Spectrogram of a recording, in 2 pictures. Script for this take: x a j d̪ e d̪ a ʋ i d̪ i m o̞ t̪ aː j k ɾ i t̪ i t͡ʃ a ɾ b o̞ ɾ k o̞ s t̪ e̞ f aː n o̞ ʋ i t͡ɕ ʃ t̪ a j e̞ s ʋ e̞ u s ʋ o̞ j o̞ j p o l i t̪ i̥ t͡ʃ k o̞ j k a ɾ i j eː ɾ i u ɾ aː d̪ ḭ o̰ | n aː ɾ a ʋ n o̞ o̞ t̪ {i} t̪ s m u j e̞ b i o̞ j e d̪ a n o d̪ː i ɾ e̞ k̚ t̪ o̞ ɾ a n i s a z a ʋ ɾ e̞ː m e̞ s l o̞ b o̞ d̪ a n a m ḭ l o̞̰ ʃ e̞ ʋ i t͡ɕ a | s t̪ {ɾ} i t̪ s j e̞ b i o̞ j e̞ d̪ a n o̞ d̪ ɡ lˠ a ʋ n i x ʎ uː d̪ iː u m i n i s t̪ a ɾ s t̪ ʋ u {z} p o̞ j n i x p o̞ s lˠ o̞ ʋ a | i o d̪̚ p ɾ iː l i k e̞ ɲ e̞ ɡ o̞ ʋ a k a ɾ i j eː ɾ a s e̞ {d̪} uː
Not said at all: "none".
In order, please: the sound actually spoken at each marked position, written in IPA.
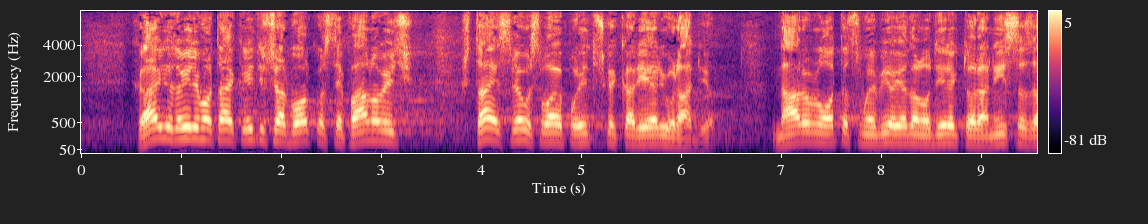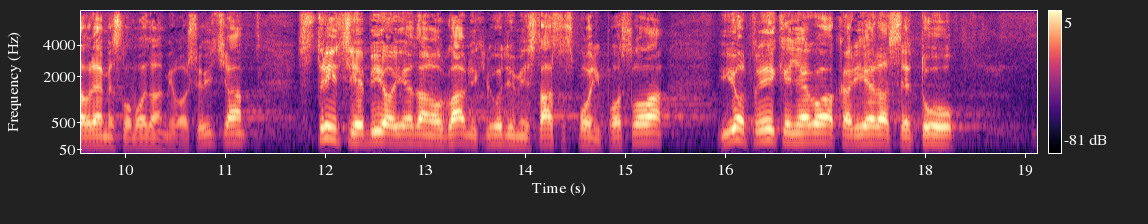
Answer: a, ɾ, s, t̪

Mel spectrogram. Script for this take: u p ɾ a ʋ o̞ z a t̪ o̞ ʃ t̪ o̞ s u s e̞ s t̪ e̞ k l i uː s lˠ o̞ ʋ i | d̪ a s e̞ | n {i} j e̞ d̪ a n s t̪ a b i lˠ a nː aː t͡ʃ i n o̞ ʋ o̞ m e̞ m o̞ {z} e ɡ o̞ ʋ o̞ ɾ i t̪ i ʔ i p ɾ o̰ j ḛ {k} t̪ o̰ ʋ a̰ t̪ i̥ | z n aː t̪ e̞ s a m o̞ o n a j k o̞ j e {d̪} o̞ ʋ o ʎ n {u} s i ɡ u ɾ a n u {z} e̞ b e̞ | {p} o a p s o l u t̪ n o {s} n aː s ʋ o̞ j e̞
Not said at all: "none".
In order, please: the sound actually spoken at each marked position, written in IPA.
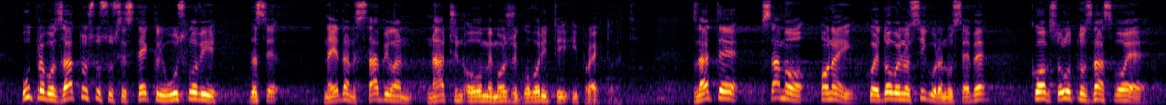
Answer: a, ʒ, k, d̪, o, s, k, z

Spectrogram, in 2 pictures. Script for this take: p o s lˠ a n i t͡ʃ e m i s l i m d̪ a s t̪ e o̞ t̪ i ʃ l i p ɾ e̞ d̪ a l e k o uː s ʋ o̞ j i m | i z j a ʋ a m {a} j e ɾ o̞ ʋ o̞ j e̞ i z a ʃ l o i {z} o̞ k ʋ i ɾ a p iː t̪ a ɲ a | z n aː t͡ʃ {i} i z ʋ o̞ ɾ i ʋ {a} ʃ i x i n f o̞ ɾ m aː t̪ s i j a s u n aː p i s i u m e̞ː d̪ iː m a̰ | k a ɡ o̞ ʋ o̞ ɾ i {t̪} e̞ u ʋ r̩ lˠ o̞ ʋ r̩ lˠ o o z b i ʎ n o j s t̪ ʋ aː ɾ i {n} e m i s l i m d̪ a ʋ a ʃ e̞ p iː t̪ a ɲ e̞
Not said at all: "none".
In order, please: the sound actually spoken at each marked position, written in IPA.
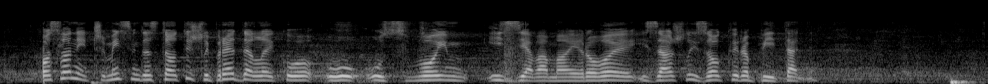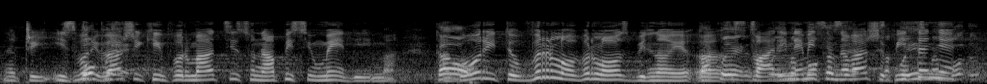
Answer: a, z, i, a, t̪, n

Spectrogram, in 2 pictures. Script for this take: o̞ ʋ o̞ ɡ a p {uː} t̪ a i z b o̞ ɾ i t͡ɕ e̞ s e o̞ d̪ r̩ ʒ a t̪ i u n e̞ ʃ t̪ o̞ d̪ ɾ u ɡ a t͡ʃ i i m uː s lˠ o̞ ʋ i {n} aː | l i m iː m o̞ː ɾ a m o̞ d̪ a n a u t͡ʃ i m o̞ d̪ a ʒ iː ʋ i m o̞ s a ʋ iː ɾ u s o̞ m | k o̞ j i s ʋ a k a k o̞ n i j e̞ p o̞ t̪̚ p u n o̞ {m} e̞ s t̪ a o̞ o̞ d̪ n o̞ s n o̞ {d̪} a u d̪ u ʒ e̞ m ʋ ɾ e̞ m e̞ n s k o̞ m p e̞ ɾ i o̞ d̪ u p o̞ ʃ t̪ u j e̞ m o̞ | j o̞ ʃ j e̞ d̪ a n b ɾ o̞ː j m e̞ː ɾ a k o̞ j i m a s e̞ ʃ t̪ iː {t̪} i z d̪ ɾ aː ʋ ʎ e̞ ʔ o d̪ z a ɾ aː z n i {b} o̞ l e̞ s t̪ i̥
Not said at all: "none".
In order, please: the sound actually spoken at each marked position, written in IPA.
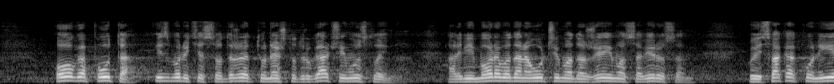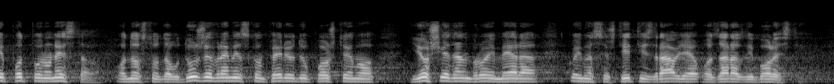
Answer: uː, m, n, d̪, t̪, b

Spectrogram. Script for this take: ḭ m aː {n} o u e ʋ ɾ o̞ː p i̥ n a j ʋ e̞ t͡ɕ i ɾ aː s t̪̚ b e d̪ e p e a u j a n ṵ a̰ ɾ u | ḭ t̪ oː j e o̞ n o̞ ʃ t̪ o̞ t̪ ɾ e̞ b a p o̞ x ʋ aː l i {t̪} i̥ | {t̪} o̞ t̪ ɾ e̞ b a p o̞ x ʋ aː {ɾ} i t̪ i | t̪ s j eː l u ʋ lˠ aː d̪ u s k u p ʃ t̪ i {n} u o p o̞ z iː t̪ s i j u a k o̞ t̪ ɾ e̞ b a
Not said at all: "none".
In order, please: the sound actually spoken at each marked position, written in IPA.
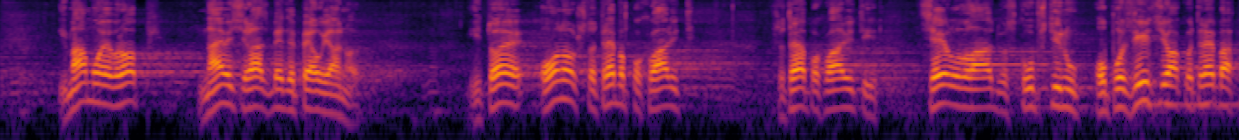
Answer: m, t̪, t̪, l, n

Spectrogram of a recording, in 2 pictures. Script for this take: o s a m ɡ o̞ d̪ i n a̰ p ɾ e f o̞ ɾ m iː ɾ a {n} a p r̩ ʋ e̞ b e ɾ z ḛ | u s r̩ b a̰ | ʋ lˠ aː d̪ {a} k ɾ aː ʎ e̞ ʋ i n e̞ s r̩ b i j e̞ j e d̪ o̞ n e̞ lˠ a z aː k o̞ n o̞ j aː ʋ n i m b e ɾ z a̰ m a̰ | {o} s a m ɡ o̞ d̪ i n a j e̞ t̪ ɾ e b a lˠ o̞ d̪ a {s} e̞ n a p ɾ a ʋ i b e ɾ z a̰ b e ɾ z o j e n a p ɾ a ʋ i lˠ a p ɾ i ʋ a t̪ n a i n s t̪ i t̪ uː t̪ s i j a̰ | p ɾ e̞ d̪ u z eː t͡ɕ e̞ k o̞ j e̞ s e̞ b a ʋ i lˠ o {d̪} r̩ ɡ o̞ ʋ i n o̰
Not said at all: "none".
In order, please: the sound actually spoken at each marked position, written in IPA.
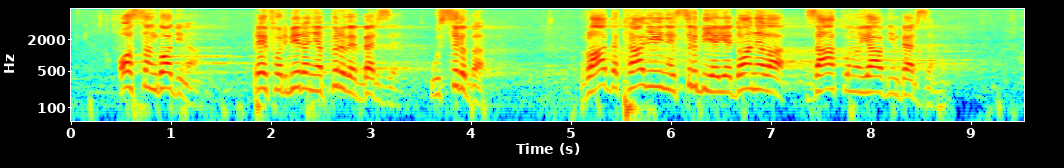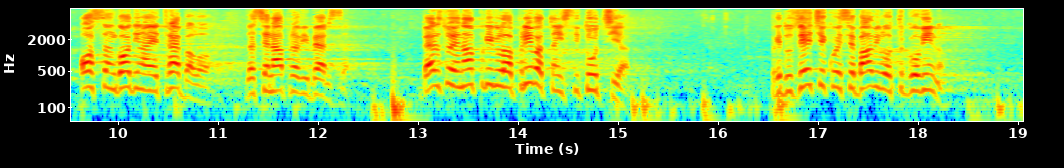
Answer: ɲ, a, o, s, t̪

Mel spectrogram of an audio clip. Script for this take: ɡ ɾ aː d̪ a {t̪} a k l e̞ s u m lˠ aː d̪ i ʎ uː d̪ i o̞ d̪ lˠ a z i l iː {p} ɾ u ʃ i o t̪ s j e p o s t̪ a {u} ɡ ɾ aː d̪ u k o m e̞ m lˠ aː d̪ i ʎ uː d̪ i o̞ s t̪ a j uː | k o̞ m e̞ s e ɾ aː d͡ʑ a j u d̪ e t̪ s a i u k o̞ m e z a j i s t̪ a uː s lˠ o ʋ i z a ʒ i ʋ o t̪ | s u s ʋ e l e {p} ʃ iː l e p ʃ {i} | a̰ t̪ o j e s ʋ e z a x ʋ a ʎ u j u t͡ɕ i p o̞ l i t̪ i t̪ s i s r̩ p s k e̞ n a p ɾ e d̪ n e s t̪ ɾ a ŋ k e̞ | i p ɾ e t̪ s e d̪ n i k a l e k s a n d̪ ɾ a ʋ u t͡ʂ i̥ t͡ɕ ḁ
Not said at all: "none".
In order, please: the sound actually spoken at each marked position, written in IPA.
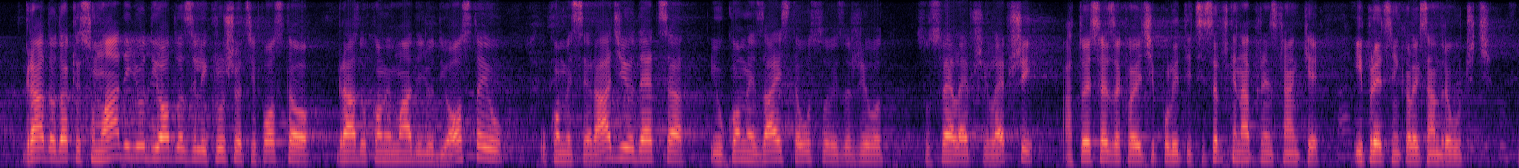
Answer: d̪, k, o, p, i

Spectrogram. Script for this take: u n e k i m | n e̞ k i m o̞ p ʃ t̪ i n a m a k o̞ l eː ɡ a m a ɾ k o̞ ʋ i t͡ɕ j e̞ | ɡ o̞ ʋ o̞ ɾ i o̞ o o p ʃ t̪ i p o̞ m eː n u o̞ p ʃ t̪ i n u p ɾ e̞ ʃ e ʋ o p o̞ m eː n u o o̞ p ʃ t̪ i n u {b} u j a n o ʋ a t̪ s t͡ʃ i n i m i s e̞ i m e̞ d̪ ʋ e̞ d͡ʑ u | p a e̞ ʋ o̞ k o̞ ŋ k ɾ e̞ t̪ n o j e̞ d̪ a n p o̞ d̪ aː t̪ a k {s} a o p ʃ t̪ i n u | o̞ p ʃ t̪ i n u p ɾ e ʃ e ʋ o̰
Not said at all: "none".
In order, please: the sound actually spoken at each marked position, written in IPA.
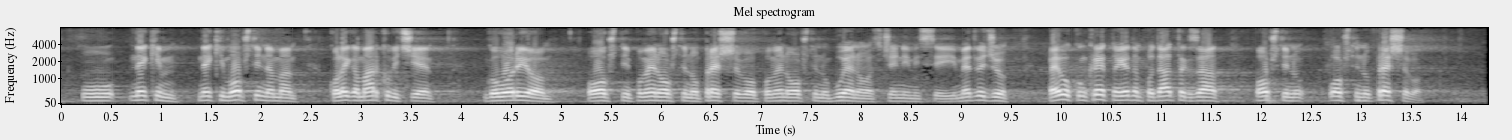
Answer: b, z

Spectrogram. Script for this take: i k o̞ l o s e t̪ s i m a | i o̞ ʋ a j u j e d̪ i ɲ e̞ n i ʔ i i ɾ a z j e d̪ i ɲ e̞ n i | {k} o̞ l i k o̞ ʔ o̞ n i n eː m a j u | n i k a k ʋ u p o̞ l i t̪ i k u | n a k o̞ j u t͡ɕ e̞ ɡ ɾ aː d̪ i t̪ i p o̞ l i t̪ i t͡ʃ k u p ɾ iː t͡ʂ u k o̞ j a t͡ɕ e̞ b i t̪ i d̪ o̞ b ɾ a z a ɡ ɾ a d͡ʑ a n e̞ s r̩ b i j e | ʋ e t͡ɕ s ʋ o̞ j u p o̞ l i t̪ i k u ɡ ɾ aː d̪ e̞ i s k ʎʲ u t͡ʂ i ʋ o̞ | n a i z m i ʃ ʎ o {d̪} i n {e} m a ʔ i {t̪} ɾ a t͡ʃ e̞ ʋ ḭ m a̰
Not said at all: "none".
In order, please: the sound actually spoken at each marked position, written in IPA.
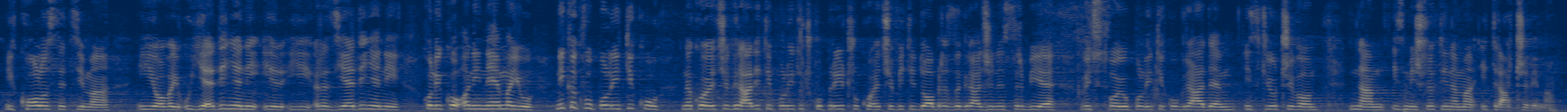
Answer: k, t̪, a, t̪

